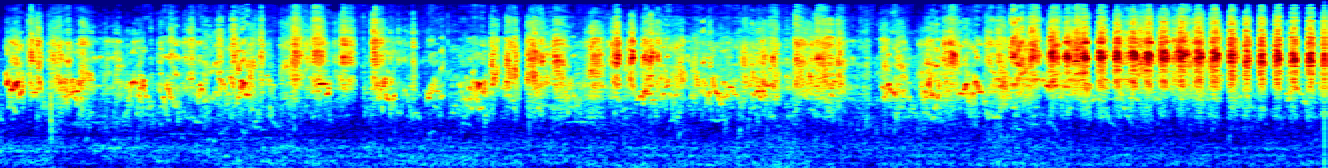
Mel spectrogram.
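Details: Australian budgerigars in an aviary colony, singing and chirping: a dense, continuous mass of high, scratchy warbles and rapid chirps that swells louder toward the end, with many birds calling at once.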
